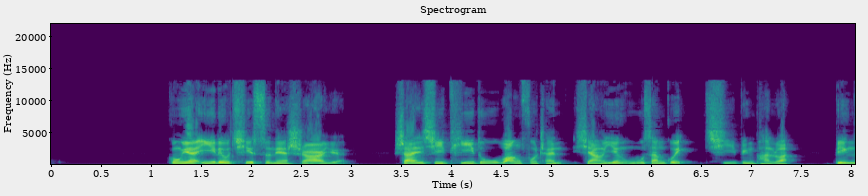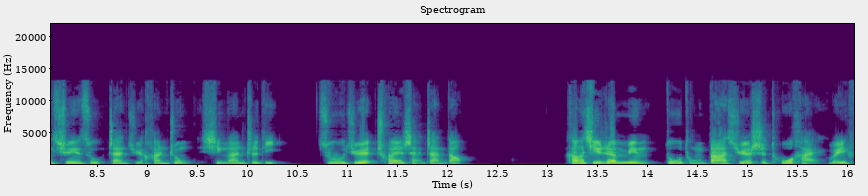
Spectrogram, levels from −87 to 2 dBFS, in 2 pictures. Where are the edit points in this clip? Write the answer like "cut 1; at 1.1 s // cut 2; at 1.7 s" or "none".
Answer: none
